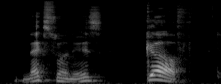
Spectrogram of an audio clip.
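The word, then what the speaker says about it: ك: Next one is Kaf. So Kaf is pronounced when the back of the tongue touches the palate a little closer to the front. So the method of pronouncing Kaf is when the back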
